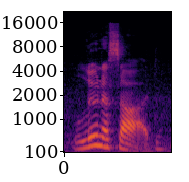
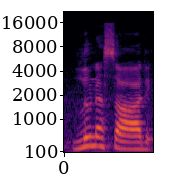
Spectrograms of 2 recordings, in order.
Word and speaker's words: Lughnasadh: about the name lunasad it is pronounced a couple different ways um lunasad is what i learned emphasis on the lou or luge at the beginning lunasa is another way that this word is pronounced and of course another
